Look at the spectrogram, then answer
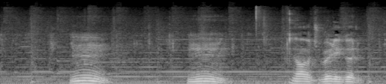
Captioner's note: sounds of satisfaction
